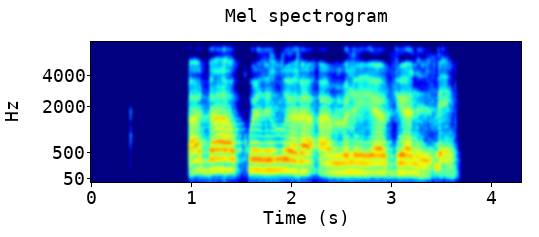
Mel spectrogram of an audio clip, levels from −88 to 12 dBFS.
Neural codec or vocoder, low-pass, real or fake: autoencoder, 22.05 kHz, a latent of 192 numbers a frame, VITS, trained on one speaker; 7.2 kHz; fake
